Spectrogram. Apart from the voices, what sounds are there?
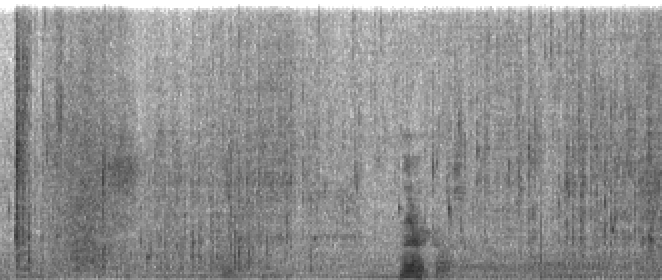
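water running from a tap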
